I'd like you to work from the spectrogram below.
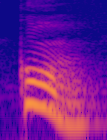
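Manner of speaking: कोम ending on m, silent b; correct pronunciation. Shown as a demonstration. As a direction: close कोम on the lips with no b. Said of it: "बी को हम silent रखेंगे". (कोम में ब चुप रखें)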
